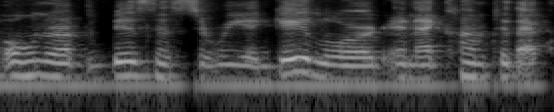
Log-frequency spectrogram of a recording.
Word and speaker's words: Gailliard: Ah, I really thought it was Gerard or something like that. So I feel really bad. It's Gaylord. yeah, actually it's French. It's actually pronounced Gailliard. Gailliard. Okay. Yeah, in New York, we call it Gaylord.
